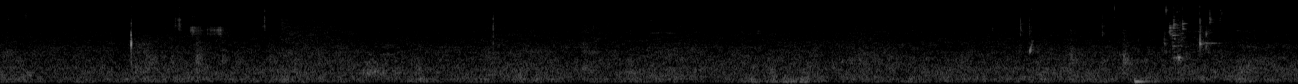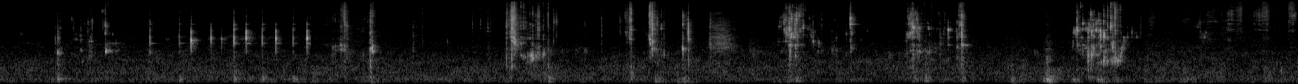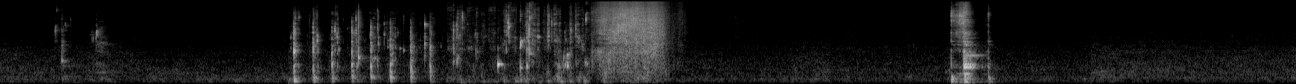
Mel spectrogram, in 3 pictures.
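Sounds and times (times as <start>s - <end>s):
water dripping and splashing: 13.6s - 16.8s, 20.8s - 22.7s, 23.7s - 24.4s, 28.9s - 32.8s
dishes clattering: 28.9s - 31.8s, 35.5s - 35.9s.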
